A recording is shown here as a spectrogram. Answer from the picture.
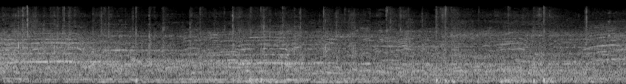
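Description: Crowd of volleyball spectators cheering and shouting, many voices at once, with a few sharp knocks through the noise.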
